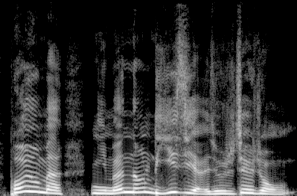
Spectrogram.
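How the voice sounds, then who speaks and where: A woman's voice: high-pitched, expressive, fairly quick, dark tone, no echo. A woman performing a stand-up comedy set on stage, with a chatty, teasing, punchline-driven delivery. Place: stage before a live audience. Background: audience laughter.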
